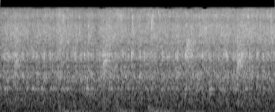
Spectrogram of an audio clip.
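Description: A steady hissing noise texture from an electronic composition, with faint scattered clicks and an uneven low rumble beneath.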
